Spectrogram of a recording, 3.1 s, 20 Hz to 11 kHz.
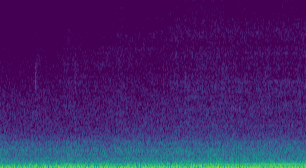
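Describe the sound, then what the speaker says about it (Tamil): A modified Skoda Slavia 1.5 TSI with stage 3 tuning pulling in fifth gear at highway speed, a loud steady engine drone and road roar heard from inside the cabin. "இந்த 5th கியர் புல் பாருங்க, 110லேருந்து 130 ஈஸியாக வருது."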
